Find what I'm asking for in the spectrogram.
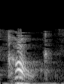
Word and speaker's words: choq: Now the Hebrew word there is coke, C-H-O-Q, coke, not coke like you drink. That's the way it's pronounced. Coke, C-H-O-Q.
